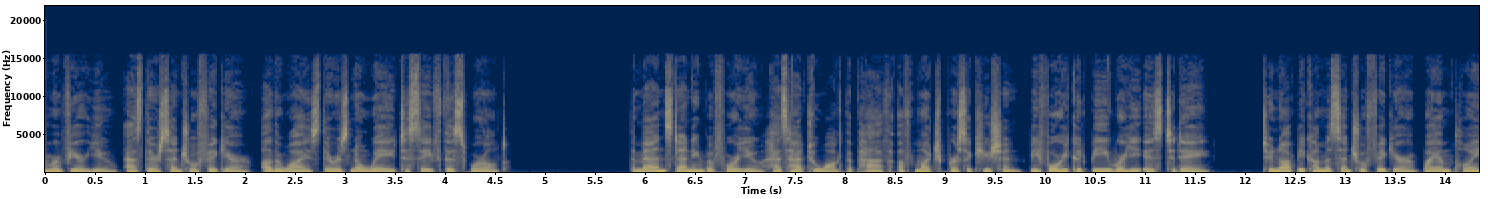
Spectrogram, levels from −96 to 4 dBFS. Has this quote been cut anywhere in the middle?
yes; 2 cuts; at 2.1 s, 12.0 s

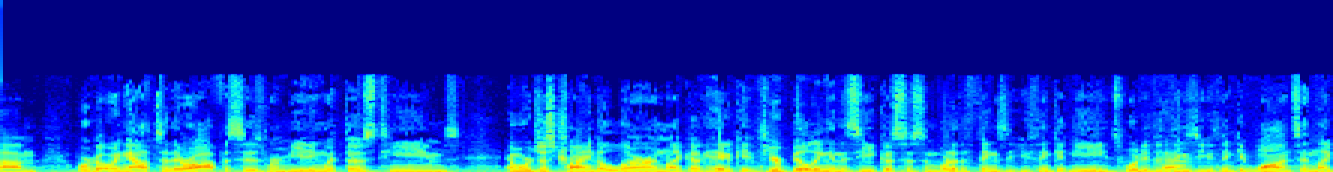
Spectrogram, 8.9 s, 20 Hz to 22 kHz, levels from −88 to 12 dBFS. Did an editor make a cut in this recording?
no; 0 cuts

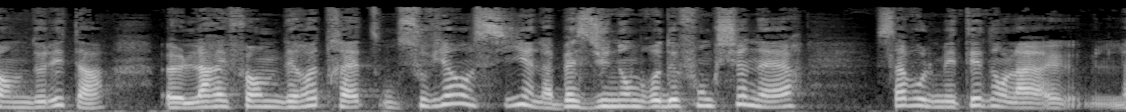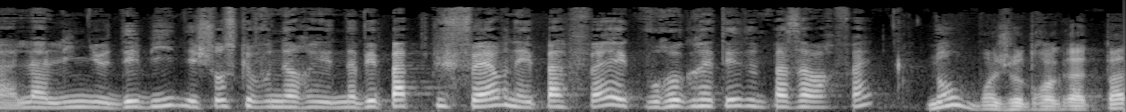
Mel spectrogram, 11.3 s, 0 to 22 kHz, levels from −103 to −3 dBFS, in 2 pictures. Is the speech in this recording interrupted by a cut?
no; 0 cuts

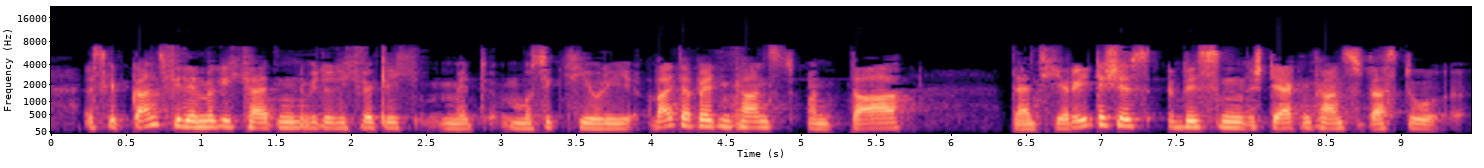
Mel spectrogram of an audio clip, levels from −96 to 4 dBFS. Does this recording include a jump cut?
no; 0 cuts

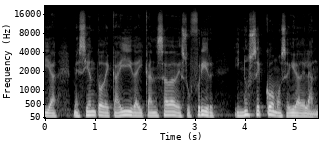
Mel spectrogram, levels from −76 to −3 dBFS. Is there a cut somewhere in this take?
no; 0 cuts

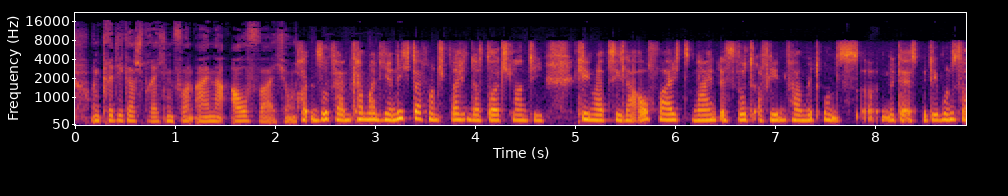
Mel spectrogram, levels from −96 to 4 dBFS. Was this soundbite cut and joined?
yes; 2 cuts; at 2.2 s, 6.4 s

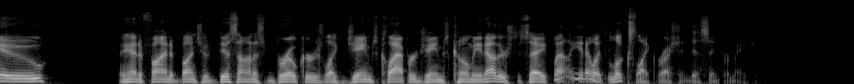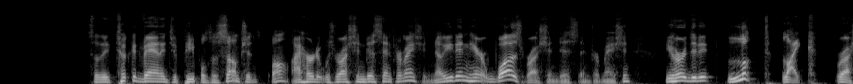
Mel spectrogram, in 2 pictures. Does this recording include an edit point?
no; 0 cuts

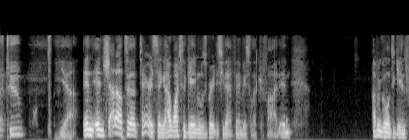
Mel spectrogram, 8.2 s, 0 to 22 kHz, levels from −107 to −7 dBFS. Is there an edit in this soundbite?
no; 0 cuts

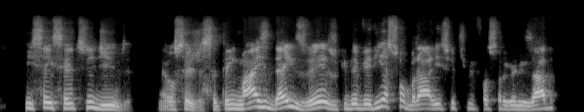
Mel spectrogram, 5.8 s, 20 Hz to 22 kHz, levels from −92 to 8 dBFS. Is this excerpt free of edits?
yes; 0 cuts

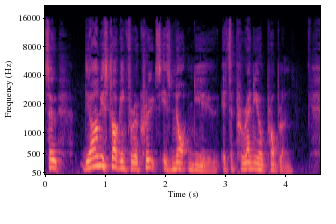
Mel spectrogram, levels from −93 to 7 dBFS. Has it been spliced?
no; 0 cuts

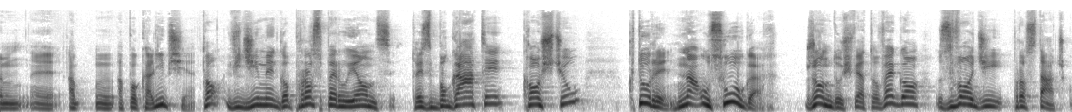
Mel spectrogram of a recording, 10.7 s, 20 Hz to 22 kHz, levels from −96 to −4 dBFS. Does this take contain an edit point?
yes; 1 cut; at 1.9 s

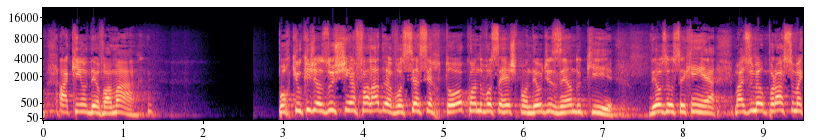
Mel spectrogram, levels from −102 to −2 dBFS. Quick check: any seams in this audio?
yes; 1 cut; at 7.6 s

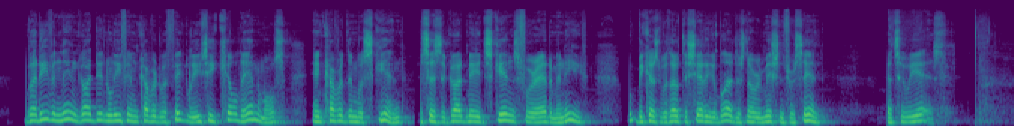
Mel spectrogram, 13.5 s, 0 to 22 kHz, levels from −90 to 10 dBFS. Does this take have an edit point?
yes; 2 cuts; at 5.5 s, 11.7 s

